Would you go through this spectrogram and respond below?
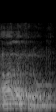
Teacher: وَأَغْرَقْنَا آلَ فِرْعَوْنَ، پچھلی آیت میں آل فرعون پڑھا تھا، من آل فرعون تھا، اب یہاں پہ آل فرعون، آ مد بدل ہے، 2 حرکات لمبا ہے۔ فرعون میں را باریک ہے اور عو بولین ہے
